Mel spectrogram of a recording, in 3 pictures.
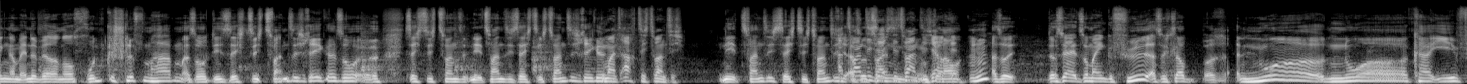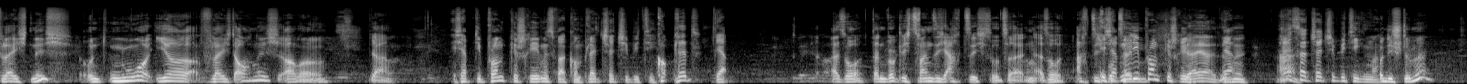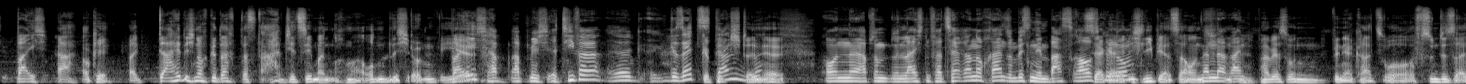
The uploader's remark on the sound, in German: Live aus dem Podcast PopUp Studio. Die CX Days 2023.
